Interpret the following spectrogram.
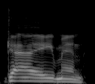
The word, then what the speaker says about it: Gaiman: There happens to be a Humble Bundle for Neil Gaiman Dark Horse graphic novel collection. Hey, Humble Bundle. Neil Gaiman. Gaiman it up. This guy, man.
